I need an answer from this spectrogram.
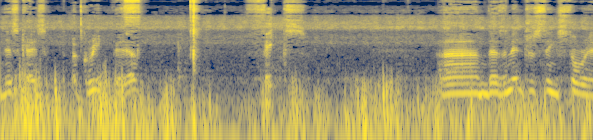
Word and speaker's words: Fix: they see a u a u in greek is pronounced like an i and the chs is pronounced like an x so it became fix f i x and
